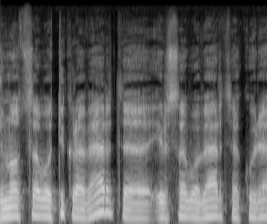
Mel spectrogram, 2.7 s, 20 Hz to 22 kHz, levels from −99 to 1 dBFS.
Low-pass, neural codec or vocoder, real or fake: 19.8 kHz; none; real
